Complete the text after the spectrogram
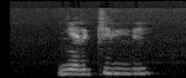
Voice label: "yẽr-killi", moore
